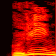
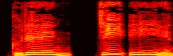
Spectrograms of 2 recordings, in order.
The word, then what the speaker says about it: Green: 女優モデル身長 168cm グリーンは緑のや緑色を意味する英語のグリーンとは関係がなくスウェーデン語で枝を意味する紅蓮に由来するその発音も正しくはグリーンではなくグレー塩 gen だというパリにて二卵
